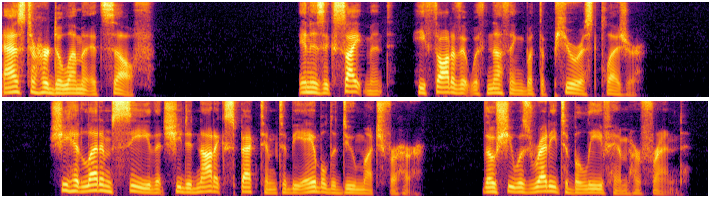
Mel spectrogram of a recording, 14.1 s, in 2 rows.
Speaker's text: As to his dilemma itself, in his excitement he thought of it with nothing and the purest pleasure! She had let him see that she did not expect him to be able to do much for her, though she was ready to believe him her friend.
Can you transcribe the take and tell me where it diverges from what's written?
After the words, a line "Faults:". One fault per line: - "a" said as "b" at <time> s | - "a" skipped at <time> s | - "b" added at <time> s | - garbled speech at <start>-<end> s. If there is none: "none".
As to her dilemma itself, in his excitement he thought of it with nothing but the purest pleasure! She had let him see that she did not expect him to be able to do much for her, though she was ready to believe him her friend.
Faults:
- "his" said as "her" at 0.3 s
- "and" said as "but" at 5.2 s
